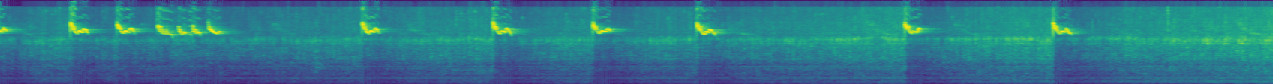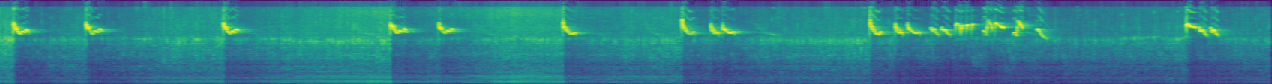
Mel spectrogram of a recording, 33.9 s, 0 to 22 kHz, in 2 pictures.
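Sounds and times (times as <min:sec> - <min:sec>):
bird chirping: 0:01.0 - 0:03.1, 0:16.7 - 0:18.5, 0:20.0 - 0:20.4, 0:22.2 - 0:23.2, 0:24.5 - 0:27.4, 0:28.6 - 0:31.1, 0:32.2 - 0:33.4.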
